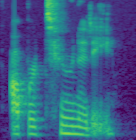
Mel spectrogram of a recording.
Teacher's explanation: A lot of you have asked me if this is a CH sound, opportunity, but in American English, we use a true T here, opportunity, and emphasizing that oo as in blue sound in that 3rd syllable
